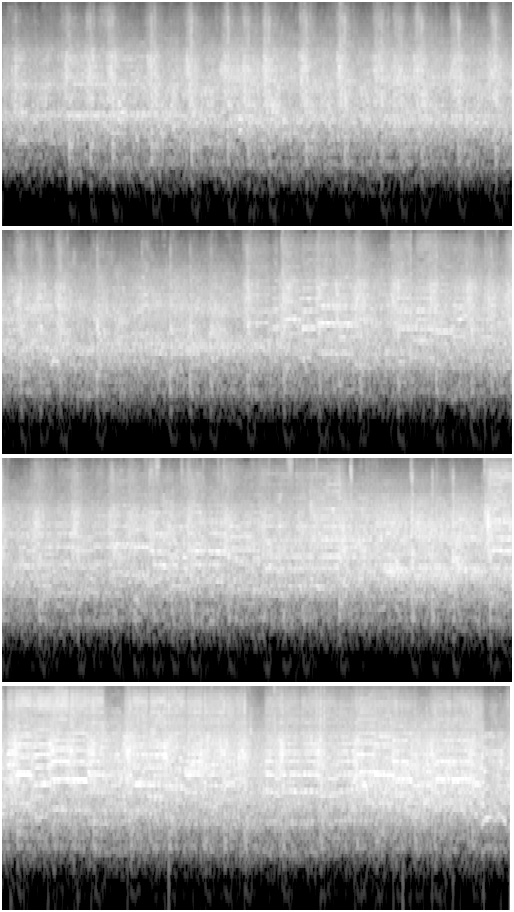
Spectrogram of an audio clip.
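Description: Japanese pro baseball cheering section: a crowd chanting in unison over trumpets playing a batter's cheer-song melody, with a steady beat underneath. The trumpet melody comes through more clearly in the second half.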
